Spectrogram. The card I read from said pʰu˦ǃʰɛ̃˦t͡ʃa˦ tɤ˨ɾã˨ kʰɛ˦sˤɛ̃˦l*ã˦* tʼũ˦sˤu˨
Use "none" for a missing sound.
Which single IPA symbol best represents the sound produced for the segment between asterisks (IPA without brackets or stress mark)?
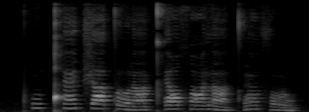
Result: ã˨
